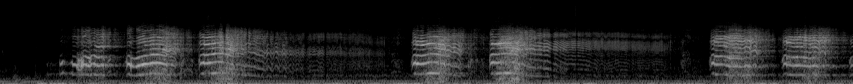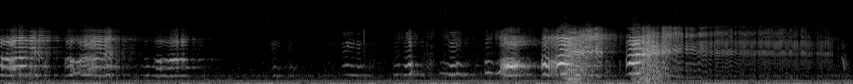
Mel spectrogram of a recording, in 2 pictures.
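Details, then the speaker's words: Normal full-term newborn (birth weight 5 kilos), recorded a few minutes after birth: strong, lusty, loud clear-pitched crying in repeated bursts with brief breaths between; a vigorous healthy neonatal cry. "the first sound is the strong Lusty Cry of a full-term normal neonate birth weight 5 kilos the recording was made a few minutes after"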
